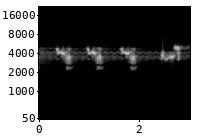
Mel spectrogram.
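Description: Bar-winged prinia singing four high, bright chirpy phrases roughly every two thirds of a second, each a quick twittering burst, against a silent background.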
